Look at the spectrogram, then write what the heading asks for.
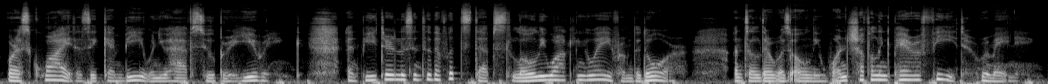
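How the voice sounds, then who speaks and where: A woman narrates a scripted story. Her voice is mellow and a little low, and the recording is close and dry. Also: husky, dry recording, low-quality recording. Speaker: podfic narrator.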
